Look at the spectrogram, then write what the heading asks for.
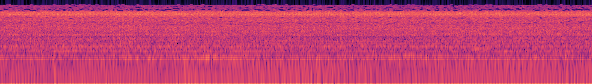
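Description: A vehicle engine idling steadily, an even low rumble with no revving.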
